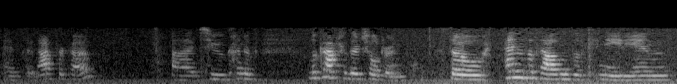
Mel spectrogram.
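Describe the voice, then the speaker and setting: A woman's voice: a little high, moderate pace, distant mic. A young adult woman explaining her research informally as a guest in a radio interview. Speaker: guest researcher, history PhD student. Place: campus radio station. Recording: muffled, noisy, off-mic radio audio.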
